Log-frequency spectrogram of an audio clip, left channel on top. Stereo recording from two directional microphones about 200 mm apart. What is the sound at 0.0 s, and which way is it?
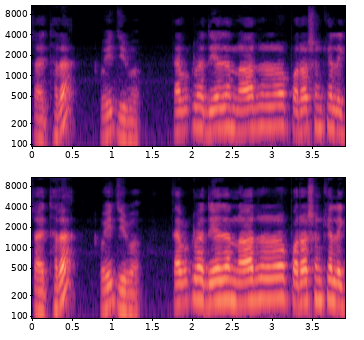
Speech, 55° right (ahead or behind).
